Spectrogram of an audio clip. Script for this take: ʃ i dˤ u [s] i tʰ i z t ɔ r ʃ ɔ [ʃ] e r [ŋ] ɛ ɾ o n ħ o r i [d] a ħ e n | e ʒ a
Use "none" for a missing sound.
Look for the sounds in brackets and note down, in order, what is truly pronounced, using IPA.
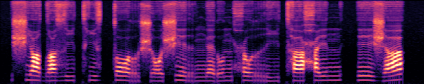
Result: z, ʃ, ŋ, tʰ

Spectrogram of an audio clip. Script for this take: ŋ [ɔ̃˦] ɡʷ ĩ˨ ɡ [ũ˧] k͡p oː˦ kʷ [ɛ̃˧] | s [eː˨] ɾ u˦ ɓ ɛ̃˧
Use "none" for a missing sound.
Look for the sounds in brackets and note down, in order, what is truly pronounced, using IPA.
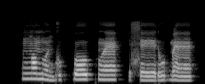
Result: ɔ̃˦, u˧, ɛ̃˦, eː˨

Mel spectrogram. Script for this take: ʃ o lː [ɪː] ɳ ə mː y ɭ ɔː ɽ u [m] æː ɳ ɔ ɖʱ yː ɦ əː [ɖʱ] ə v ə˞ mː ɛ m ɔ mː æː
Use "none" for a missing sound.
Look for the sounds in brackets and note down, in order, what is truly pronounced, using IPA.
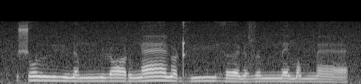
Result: yː, ŋ, ɳ

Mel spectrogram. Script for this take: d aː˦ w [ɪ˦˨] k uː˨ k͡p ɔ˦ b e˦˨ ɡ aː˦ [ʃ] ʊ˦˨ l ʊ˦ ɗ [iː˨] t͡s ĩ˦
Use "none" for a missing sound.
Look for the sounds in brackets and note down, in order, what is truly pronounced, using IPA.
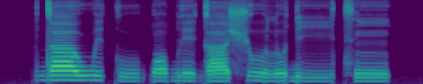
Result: ɪ˦, ʃ, iː˨

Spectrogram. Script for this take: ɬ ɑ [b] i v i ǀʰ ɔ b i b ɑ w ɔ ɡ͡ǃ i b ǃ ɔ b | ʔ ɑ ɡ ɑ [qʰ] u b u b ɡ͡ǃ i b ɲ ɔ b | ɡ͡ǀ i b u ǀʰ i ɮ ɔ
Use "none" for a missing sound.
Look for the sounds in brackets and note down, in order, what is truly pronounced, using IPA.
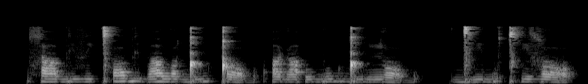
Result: b, ʔ

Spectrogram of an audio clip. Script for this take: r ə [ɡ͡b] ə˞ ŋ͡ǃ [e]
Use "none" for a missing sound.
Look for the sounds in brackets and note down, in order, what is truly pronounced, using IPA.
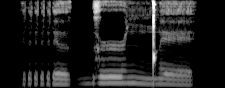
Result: ɡ, ɛ

